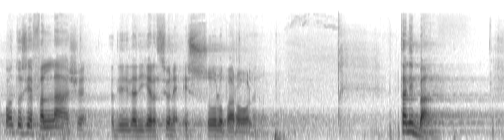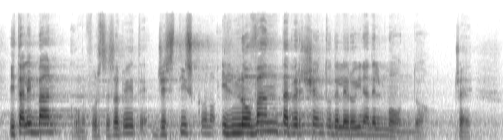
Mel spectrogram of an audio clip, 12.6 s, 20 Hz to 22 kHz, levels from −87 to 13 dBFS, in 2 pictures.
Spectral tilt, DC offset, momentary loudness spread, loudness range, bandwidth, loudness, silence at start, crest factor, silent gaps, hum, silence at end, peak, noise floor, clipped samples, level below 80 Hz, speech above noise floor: -4.5 dB/octave; under 0.1%; 16 LU; 5 LU; 15.5 kHz; -20 LUFS; 0.05 s; 20 dB; none; none; 0.4 s; 0 dBFS; -52 dBFS; under 0.1%; -58 dBFS; 33 dB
